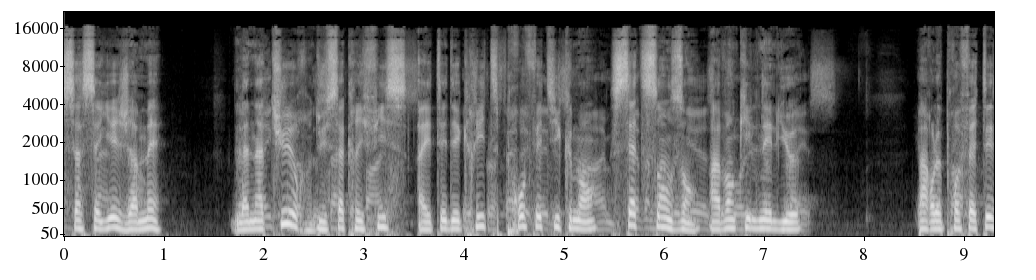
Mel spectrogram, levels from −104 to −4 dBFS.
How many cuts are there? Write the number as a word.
one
